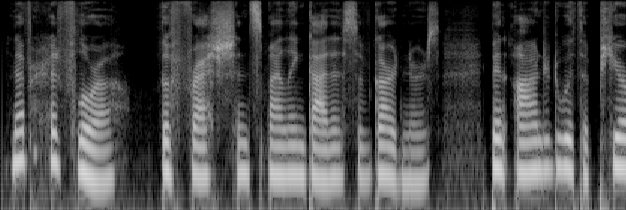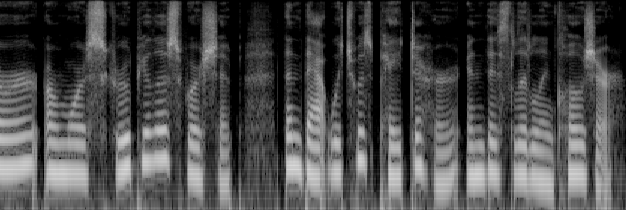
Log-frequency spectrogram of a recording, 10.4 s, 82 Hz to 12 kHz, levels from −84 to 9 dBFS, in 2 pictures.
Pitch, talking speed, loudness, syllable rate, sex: 195 Hz, 170 wpm, -18 LUFS, 5.0 syllables/s, female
